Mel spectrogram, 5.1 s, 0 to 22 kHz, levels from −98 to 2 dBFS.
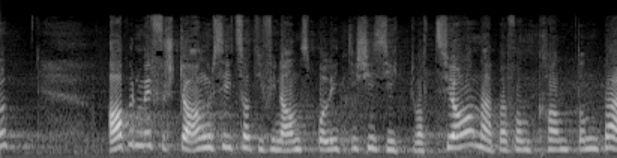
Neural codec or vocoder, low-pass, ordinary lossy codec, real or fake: none; 14.4 kHz; none; real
